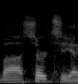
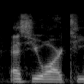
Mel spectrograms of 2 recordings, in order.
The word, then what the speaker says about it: Surtsey: Volcanic activity, the formation of Surtsey, I believe is how you say it. Surtsey.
